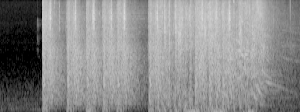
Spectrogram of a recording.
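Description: Rapid automatic gunfire in the video game Escape from Tarkov, two loud sustained bursts of fast shots following a brief quiet start, dense and continuous with a short break between bursts.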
